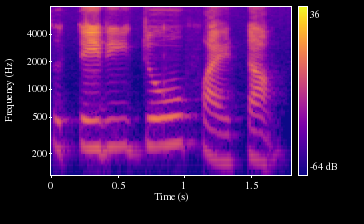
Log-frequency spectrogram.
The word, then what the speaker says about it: Pteridophyta: division is अ टेरिडोफाइटा so here you कैन सी पी is xylem so you pronounce टेरिडोफाइटा so this टेरिडोफाइटा काय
